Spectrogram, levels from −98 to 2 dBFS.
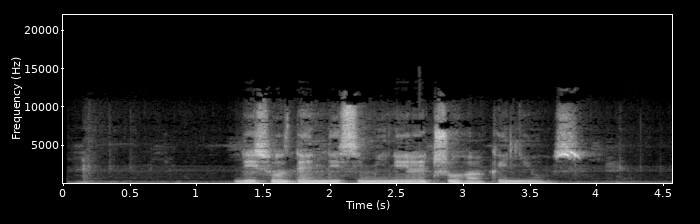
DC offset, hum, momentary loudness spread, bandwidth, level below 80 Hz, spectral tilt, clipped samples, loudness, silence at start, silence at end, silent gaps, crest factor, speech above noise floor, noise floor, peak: under 0.1%; none; 12 LU; 12.5 kHz; -54 dBFS; -2.5 dB/octave; under 0.1%; -22 LUFS; 0.15 s; 0.65 s; none; 18 dB; 34 dB; -58 dBFS; -6 dBFS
